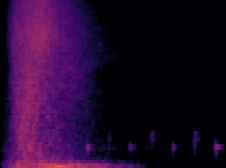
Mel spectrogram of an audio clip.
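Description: An editing whoosh sound effect with a deep low rumble, sweeping in at the start and dying away over about a second, followed by faint pitched ticks about five a second.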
